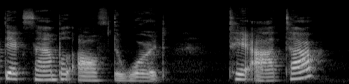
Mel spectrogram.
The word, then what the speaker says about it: Theater: Now the last letter combination, TH, TH, which is simply pronounced like a T. Here we have the example of the word Theater, Theater, which means theater.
